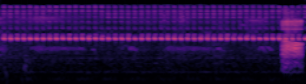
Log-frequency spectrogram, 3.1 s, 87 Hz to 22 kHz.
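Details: A Crested Barbet of unknown sex at sunrise in Sabi Sand on 30 March 2016 gives a relentless rapid trill, about four notes per second, announcing its presence and keeping contact with its mate; a second bird responds occasionally; brief rustle.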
